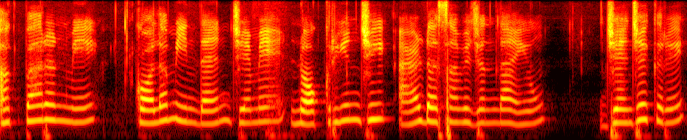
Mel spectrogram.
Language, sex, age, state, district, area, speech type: Sindhi, female, 30-45, Gujarat, Kutch, urban, spontaneous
